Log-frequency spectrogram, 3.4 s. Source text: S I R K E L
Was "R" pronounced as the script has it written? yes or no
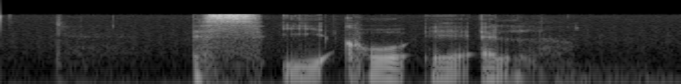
no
